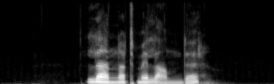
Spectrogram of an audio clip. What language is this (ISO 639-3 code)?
swe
